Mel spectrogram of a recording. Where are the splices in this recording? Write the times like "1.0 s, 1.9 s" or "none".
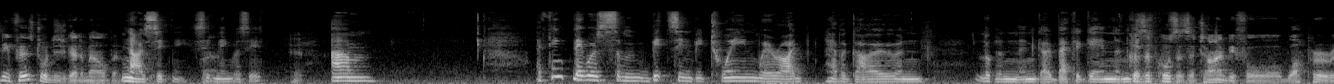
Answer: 8.3 s, 9.9 s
